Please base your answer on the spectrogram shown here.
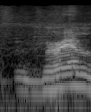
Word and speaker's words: BRM: seven people Al so why are you calling it brim that's not the name that's that's just spelling out the acronym we're pronouncing the acronym sorry and to anybody who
